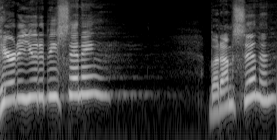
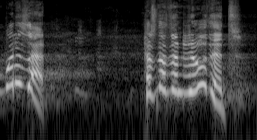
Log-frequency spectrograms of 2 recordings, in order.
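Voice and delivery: incredulous; 8 semitones higher, faster than usual. Real, not acted. Preacher mocking excuse, pitch jumps.

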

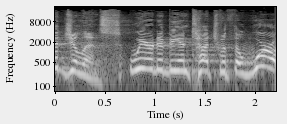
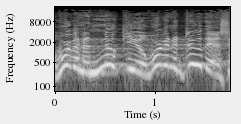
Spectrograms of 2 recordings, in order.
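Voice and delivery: mock bluster; 5 semitones higher, 3 dB louder than usual. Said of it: "we'll go".

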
